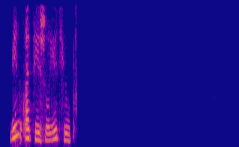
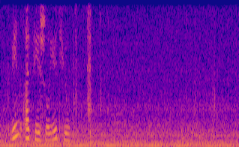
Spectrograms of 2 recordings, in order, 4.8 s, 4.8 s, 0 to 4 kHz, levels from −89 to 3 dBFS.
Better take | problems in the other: second | noise reduction (neural mask model Resemble Enhance denoiser)

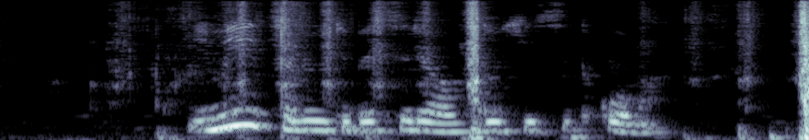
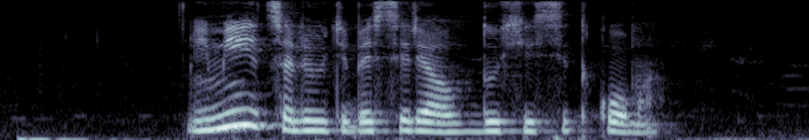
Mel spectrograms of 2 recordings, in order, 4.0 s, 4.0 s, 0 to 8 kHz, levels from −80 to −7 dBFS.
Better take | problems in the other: second | noise reduction (classical method WPE with log-MMSE)

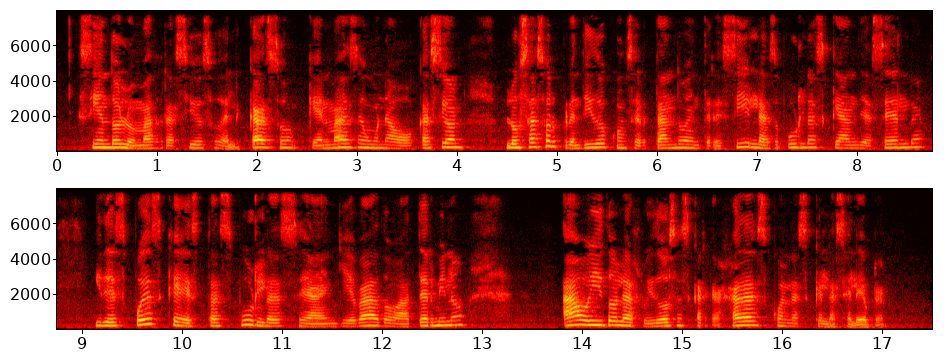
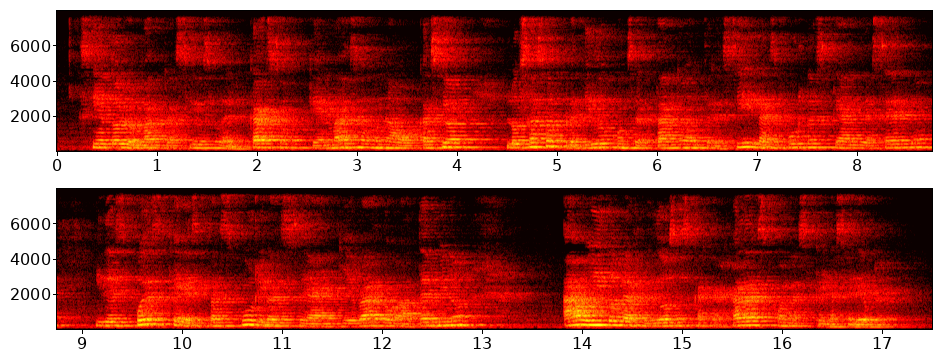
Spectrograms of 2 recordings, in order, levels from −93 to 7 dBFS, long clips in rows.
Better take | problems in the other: first | room echo; dies away in 1.1 s

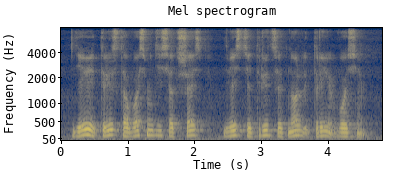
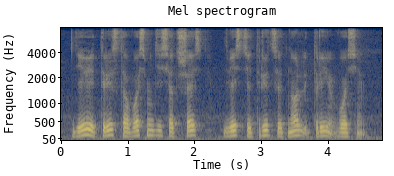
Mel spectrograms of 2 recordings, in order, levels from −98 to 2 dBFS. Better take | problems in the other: second | room echo; dies away in 0.4 s

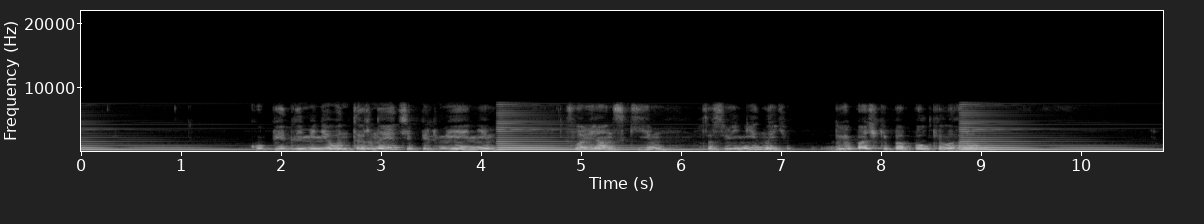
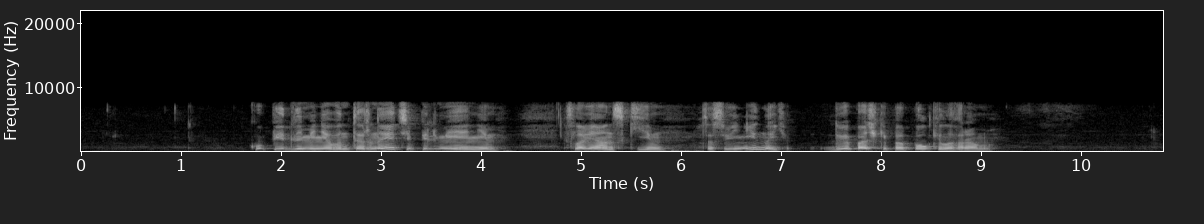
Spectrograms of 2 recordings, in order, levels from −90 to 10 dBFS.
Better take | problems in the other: second | background sound (Acoustic guitar); 4 dB below the speech // room echo; dies away in 0.3 s

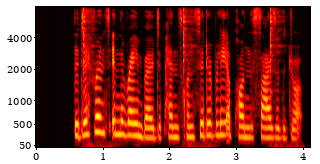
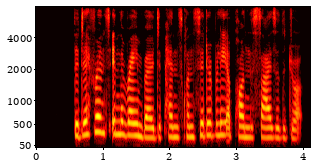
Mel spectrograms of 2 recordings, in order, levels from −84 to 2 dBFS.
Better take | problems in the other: second | background sound (Cutlery, silverware); 12 dB below the speech

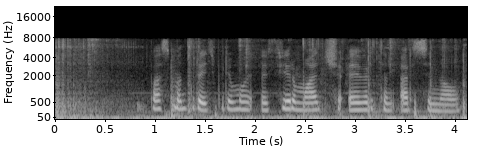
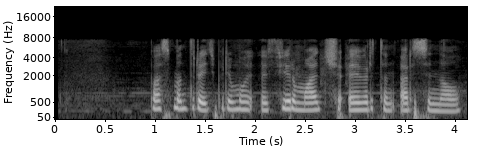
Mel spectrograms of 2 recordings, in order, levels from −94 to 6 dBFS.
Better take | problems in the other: second | background sound (Coin (dropping)); 5 dB below the speech

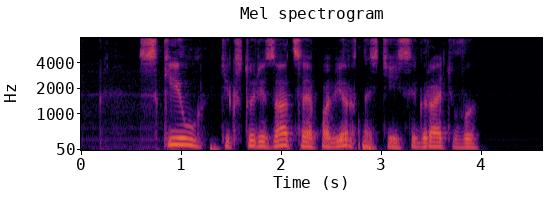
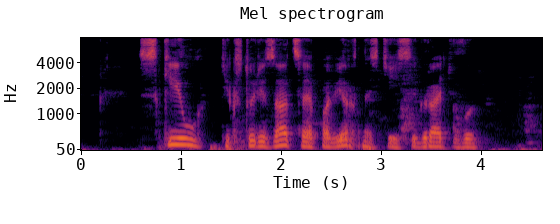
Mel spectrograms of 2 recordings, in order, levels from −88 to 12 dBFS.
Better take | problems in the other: first | noise reduction (classical method log-MMSE)

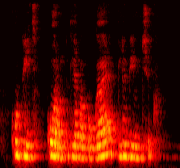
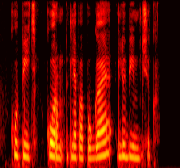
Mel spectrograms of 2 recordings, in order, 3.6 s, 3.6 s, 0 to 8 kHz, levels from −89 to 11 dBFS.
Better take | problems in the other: second | room echo; dies away in 0.5 s

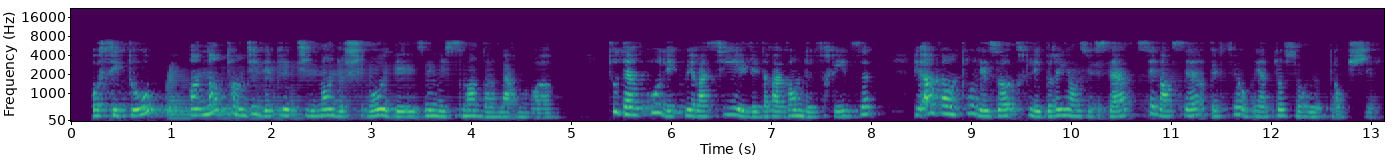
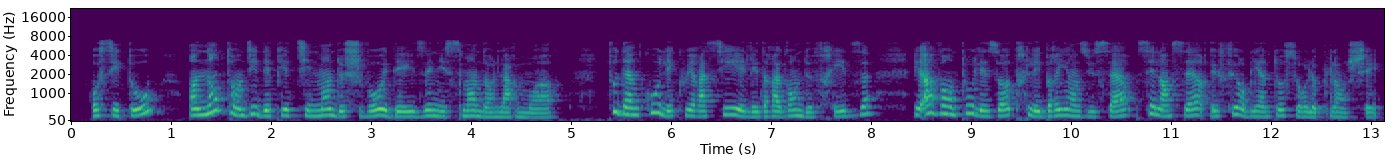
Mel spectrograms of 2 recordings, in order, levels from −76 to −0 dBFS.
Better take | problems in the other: second | noise reduction (neural mask model DeepFilterNet 3)

